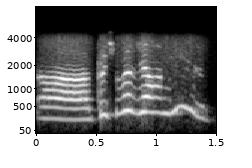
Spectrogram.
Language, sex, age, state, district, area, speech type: Kashmiri, female, 30-45, Jammu and Kashmir, Srinagar, urban, conversation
